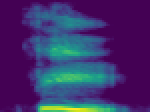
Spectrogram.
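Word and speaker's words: Fi: Topping the list, Fee, once again that's spelled F-I, a memoir by Alexandra Fuller.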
